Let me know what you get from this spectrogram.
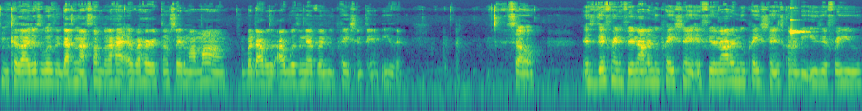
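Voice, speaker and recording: Very fast and monotone, a woman speaks with flat intonation. Her tone is bright and sharp. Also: fairly low pitch for a woman. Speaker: vlogger giving advice. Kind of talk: tutorial. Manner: casual, halting.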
